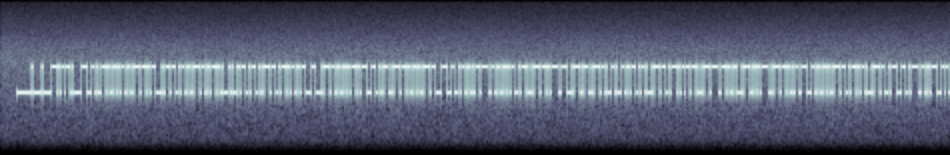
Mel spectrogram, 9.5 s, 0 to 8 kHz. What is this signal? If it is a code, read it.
RTTY (75 baud, 850 Hz shift), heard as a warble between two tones, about 1700 Hz centre. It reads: OP DIE MANIER KUNNEN IMMERS ONZE DEMOCRATISCHE TOEZEGGINGEN HET BESTE WORDEN …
